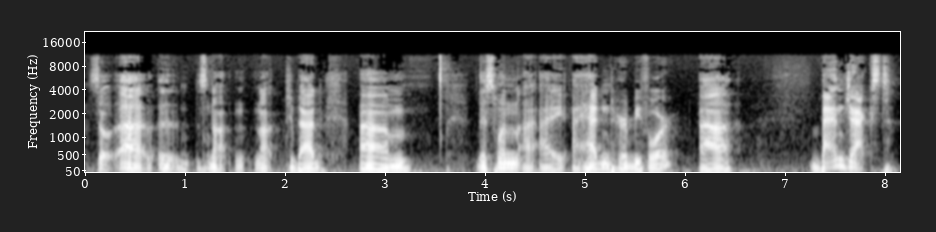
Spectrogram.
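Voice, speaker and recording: A man co-hosting a casual podcast chat, halting with restarts and fillers, often laughing. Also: fairly low pitch, fairly bright tone. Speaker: podcast co-host.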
